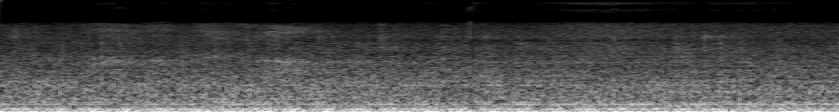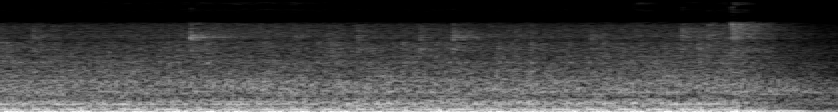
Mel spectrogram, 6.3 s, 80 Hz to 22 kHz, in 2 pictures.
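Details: Grinding NuTone exhaust fan, 2010 or 2011, with very bad bearings: low rough drone pulsing about four times a second with a gritty undertone. Exhaust fan bearing grinding.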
